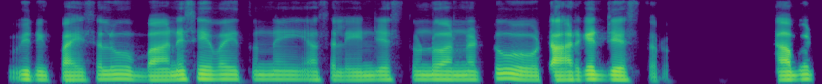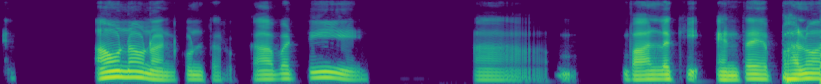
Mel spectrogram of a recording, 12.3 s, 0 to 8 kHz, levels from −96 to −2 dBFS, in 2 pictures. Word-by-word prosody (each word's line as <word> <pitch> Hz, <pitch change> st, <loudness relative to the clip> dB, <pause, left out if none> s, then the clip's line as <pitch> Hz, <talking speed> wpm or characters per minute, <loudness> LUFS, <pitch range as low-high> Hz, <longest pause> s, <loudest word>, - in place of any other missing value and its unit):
వీడికి 110 Hz, -3 st, -2 dB
పైసలు 105 Hz, +4 st, -2 dB, 0.2 s
బానే 100 Hz, +3 st, +1 dB
సేవ్ 120 Hz, -2 st, 0 dB
అయితున్నయి. 115 Hz, -1 st, -5 dB, 0.2 s
అసలు 105 Hz, -1 st, -9 dB
ఏం 100 Hz, -, -3 dB
చేస్తుండు" 110 Hz, +1 st, -4 dB
అన్నట్టు 110 Hz, +4 st, -3 dB, 0.4 s
టార్గెట్ 105 Hz, +2 st, +4 dB
చేస్తరు. 105 Hz, -1 st, -3 dB, 0.8 s
కాబట్టి 110 Hz, +2 st, +1 dB, 0.7 s
అవునవును 165 Hz, -6 st, +7 dB
అనుకుంటరు. 105 Hz, -1 st, -7 dB, 0.2 s
కాబట్టి 130 Hz, +6 st, -1 dB, 1.2 s
ఆహ్, 100 Hz, -1 st, -10 dB, 0.8 s
వాళ్ళకి 120 Hz, +1 st, +2 dB, 0.2 s
ఎంత 105 Hz, -1 st, +1 dB
చెప్పాలో, 125 Hz, +3 st, +5 dB
115 Hz, 90 wpm, -22 LUFS, 105-120 Hz, 1.2 s, అవునవును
